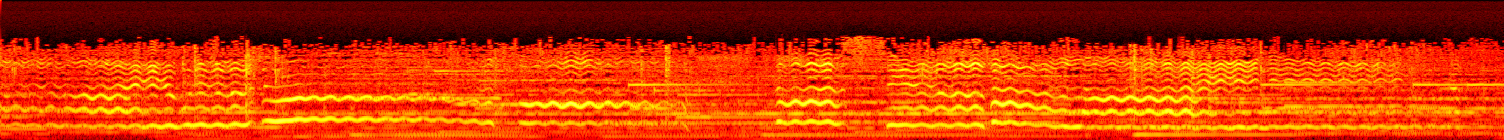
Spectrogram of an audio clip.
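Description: Orchestral music: a high melody with wide vibrato over held chords in the accompaniment.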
